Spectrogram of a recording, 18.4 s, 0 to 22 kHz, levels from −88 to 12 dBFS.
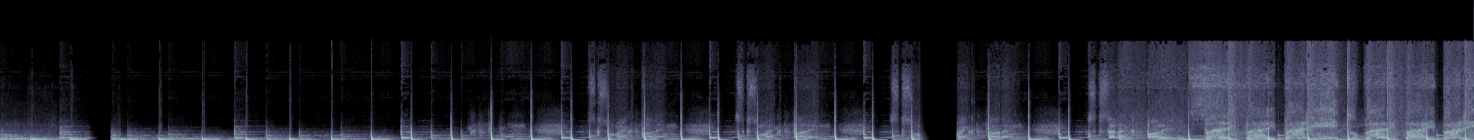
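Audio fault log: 1.11–1.41 s, call audio freeze: the last sound is held as a fading buzz, then about 0.16 s of silence. The likely cause is delayed packets emptying the jitter buffer. The spectrogram shows a smeared band dying into a blank gap, with nothing lost afterwards.
1.51–1.53 s, skip ahead: roughly a fifth of a second of audio is dropped and the two sides are spliced almost directly. The waveform shows an abrupt discontinuity with no gap.
1.90–3.95 s, jitter buffer slow-down: repeated pitch periods add 171 ms, so playback runs at 92% speed with unchanged pitch. The spectrogram shows stretched harmonics with the same spacing.
7.31–11.25 s, jitter buffer speed-up: about 0.2 s of pitch periods is trimmed, so playback runs at 106% speed and sounds hurried. The spectrogram shows compressed timing with harmonic spacing unchanged.
11.50–11.98 s, call audio freeze: a fading buzz fills 0.46 s, about 0.35 s of it silent. 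The likely cause is a stalled packet flow. On the spectrogram, energy smears, then goes blank, then resumes where it stopped.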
